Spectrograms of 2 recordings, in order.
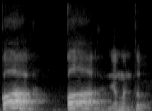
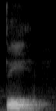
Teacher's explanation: Ingat bunyi fathahnya tebal sempurna, jangan ka, jangan tipis tapi ko.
